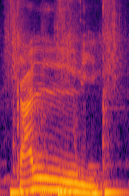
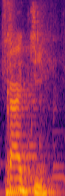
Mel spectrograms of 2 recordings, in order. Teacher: Cuando veas una doble L, como en Cali, esta suena como si a cada sílaba le perteneciera una de esas L. Cali. O más sencillo, como una L larga.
